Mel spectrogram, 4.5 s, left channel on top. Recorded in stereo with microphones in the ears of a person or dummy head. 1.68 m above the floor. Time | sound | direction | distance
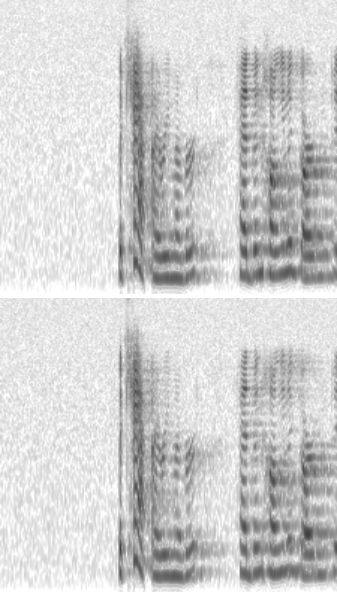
1.6 | a woman speaking | 10° right (ahead or behind) | 0.7 m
